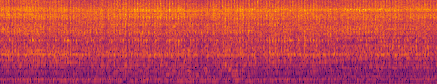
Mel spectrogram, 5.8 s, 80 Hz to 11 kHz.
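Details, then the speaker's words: Mitsubishi L300 diesel just after an engine overhaul, run briefly without the radiator fitted while coolant warms: even diesel clatter at a steady idle, about two beats a second, with a loud hiss. Runs normally. "Được rồi các bạn, hãy tắt máy đi vì như vậy là bình thường, chúng ta chỉ cần hoàn thiện nốt động cơ thôi."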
